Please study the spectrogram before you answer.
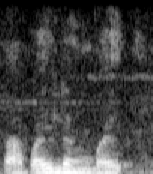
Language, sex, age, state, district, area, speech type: Bodo, female, 60+, Assam, Chirang, rural, spontaneous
